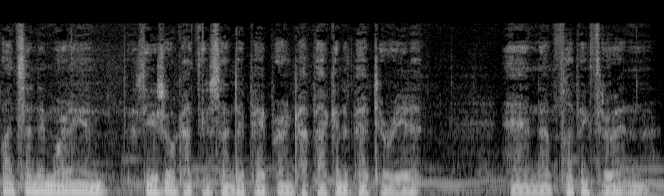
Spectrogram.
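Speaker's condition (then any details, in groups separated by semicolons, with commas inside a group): Parkinson's disease; voice worn down by age and Parkinson's, self-conscious about how voice sounds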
